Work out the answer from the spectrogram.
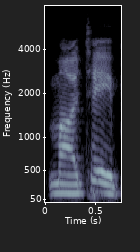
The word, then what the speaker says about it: mate: Mate, pronounced mate, is the term traditionally used to describe the entire unit, which is the bombilla, gourd, and yerba.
